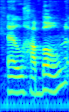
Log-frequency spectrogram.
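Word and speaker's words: jabón: is the word soap el habon there's an accent on the o el habon um remember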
